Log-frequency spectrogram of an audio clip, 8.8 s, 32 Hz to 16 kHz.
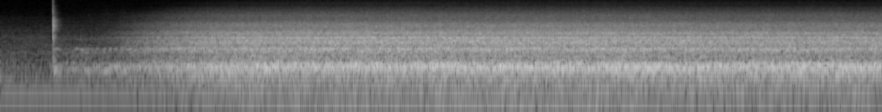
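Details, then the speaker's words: Vivosun 6-inch 390 CFM inline fan, unducted: click, then airflow rises over about two seconds to a smooth steady rush, no rattle or whine. Normal operation. "So that's its lowest setting right there. Not terrible. I mean, once you put ducting and maybe a filter on it, you won't really hear that much at all."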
